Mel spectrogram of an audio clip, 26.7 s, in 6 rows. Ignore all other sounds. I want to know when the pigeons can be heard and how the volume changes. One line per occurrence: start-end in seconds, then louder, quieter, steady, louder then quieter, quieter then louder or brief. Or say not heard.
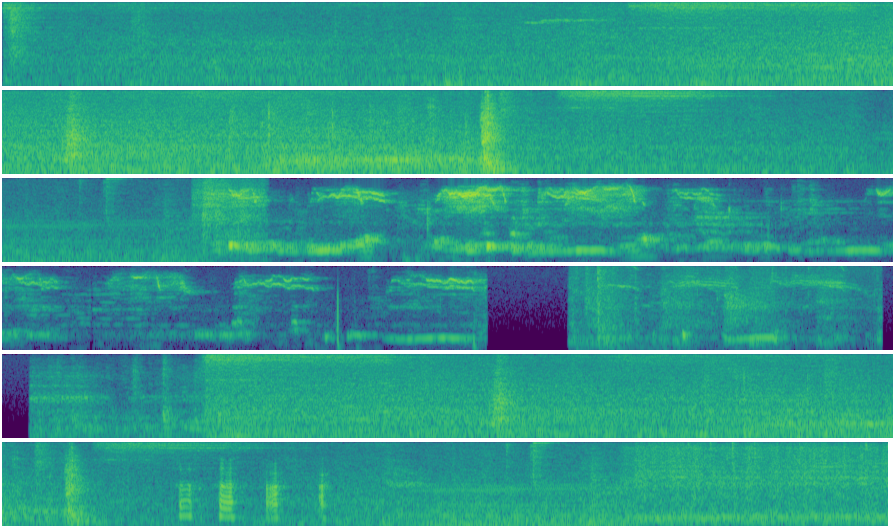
9.9-19.1 quieter then louder.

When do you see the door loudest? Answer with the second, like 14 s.
7 s.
